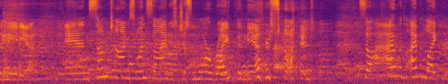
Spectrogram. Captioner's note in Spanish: risas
